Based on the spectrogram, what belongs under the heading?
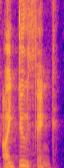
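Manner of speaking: firm stress on think; with emphasis. A narrator's reading. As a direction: lean hard on think. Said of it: "said Holmes with emphasis".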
